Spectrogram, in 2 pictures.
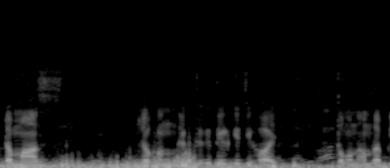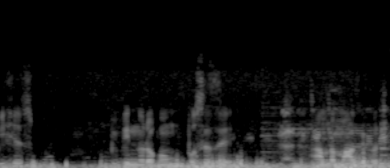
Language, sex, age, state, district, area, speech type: Bengali, male, 30-45, West Bengal, Birbhum, urban, spontaneous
